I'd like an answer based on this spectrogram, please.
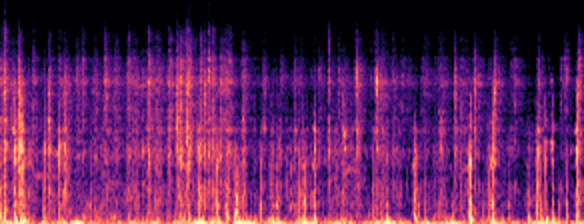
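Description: Paintball markers firing: a dense, irregular run of sharp pops and knocks, several a second, mixed with footsteps and rustling through brush and a steady low rumble of wind and movement on the microphone.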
